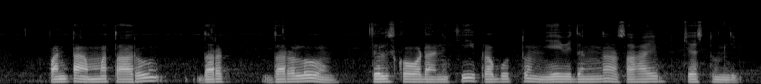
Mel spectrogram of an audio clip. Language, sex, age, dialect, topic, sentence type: Telugu, male, 18-24, Southern, agriculture, question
